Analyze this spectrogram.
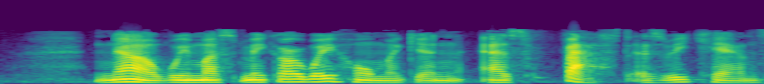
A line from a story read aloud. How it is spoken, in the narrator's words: said Peter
